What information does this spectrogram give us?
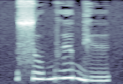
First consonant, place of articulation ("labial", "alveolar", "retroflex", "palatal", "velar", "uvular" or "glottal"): alveolar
